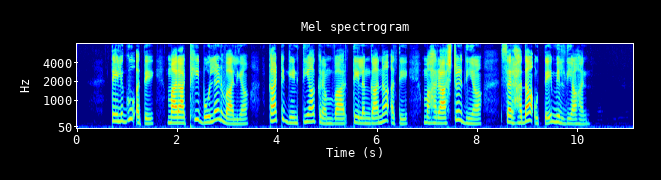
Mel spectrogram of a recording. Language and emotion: Punjabi, neutral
